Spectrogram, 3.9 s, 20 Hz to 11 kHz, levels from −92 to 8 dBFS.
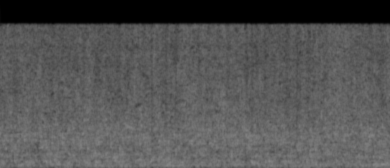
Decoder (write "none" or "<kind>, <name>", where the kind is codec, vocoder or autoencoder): vocoder, BigVGAN v2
